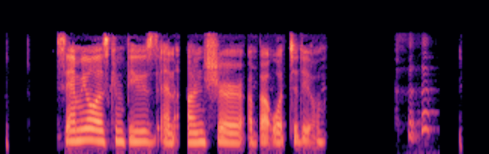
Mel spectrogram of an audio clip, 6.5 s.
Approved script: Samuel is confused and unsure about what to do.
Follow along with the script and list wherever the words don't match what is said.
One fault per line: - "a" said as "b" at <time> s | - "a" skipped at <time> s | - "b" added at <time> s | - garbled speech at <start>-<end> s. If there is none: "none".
none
